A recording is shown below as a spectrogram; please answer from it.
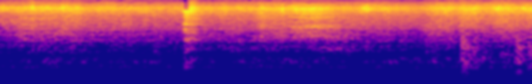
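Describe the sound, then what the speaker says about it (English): Big chunky sausages browning in a frying pan sizzle with a steady, loud hiss, broken by a brief stirring scrape, close up and without talk. "the sausages are sort of browning there"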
